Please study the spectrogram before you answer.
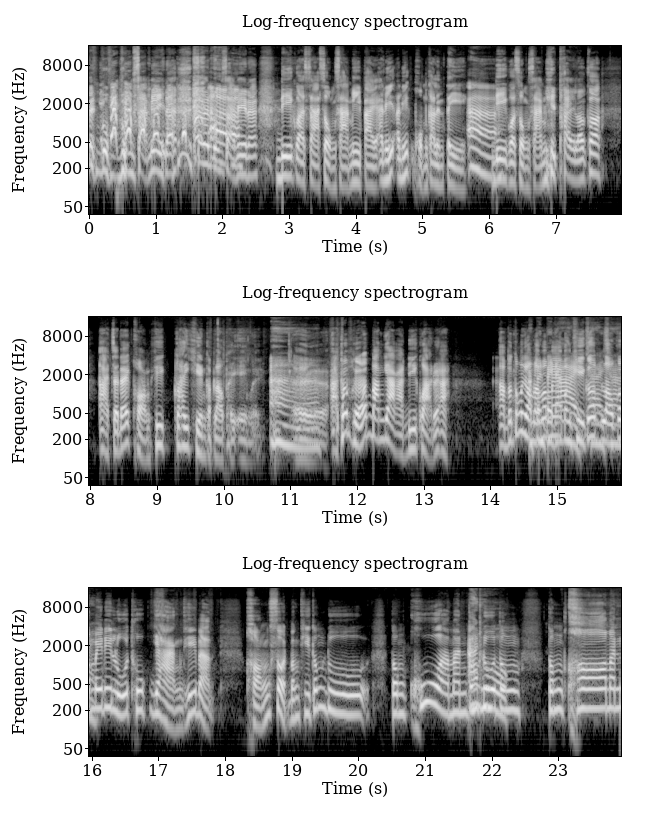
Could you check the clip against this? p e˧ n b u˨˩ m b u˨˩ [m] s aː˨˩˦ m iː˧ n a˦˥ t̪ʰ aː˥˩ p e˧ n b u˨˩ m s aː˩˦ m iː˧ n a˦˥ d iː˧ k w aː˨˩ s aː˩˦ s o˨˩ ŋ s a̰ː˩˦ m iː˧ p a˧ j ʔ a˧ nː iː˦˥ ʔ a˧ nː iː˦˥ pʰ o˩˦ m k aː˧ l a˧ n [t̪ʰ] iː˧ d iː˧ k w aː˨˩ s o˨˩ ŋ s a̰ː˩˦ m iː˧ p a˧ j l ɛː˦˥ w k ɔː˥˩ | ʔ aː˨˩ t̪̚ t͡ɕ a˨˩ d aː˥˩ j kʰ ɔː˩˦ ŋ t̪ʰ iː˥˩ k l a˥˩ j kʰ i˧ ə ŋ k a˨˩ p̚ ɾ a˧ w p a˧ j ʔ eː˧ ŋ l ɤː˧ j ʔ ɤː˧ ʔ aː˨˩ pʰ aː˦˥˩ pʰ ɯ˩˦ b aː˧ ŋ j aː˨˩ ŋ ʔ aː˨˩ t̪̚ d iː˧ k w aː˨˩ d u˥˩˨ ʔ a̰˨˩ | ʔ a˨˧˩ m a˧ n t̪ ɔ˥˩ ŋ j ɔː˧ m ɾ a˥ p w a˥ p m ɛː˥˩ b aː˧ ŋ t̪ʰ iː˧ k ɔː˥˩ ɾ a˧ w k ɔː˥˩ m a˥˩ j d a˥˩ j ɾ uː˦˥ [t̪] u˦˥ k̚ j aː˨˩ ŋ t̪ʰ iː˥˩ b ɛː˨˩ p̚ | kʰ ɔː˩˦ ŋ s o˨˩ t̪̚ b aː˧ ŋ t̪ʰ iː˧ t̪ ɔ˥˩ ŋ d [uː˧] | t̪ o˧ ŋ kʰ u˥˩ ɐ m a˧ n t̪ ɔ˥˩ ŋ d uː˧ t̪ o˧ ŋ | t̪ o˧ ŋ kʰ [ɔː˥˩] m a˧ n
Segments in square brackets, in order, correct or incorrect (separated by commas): correct, incorrect, incorrect, correct, incorrect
